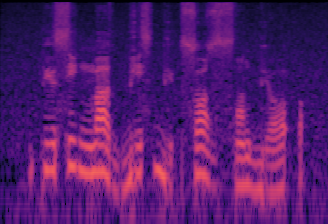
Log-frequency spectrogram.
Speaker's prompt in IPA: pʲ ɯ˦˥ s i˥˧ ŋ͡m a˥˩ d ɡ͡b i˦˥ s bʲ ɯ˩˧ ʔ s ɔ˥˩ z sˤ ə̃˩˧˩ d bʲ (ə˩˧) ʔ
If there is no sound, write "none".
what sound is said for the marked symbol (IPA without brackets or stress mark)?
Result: ɔ˩˧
